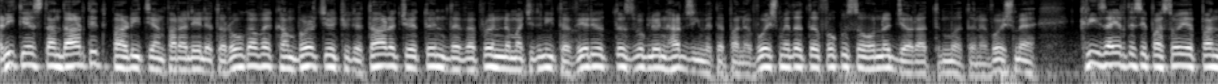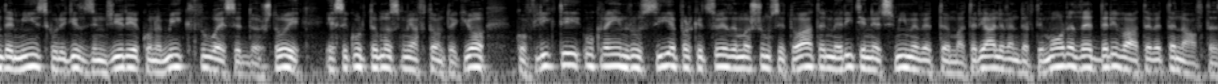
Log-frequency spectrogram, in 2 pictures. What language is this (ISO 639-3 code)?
ron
